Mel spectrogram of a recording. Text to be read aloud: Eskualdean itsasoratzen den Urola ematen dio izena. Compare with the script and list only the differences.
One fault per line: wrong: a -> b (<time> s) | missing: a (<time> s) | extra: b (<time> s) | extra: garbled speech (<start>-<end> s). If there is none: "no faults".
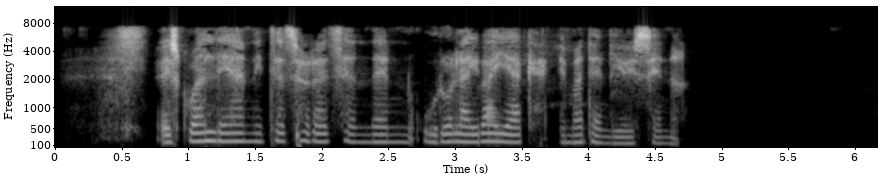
extra: ibaiak (3.2 s)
